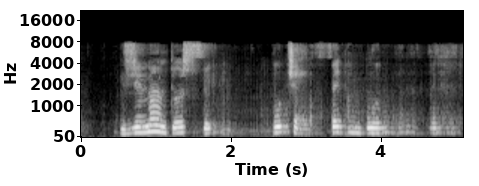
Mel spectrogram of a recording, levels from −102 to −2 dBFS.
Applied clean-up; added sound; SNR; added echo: neural mask model DeepFilterNet 3.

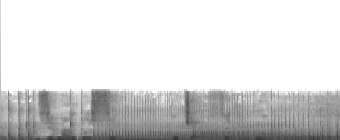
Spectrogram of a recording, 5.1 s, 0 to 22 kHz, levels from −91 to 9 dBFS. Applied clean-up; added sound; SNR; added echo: none; Squeak; -1 dB; none.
